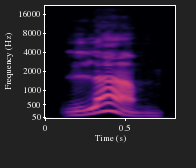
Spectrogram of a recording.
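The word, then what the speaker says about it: لام: এটাকে আমরা বলব কাফ এরপরে এটাকে আমরা বলব লাম তাহলে প্রথমটা হলো কাফ এরপরেরটা হলো লাম কাফ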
